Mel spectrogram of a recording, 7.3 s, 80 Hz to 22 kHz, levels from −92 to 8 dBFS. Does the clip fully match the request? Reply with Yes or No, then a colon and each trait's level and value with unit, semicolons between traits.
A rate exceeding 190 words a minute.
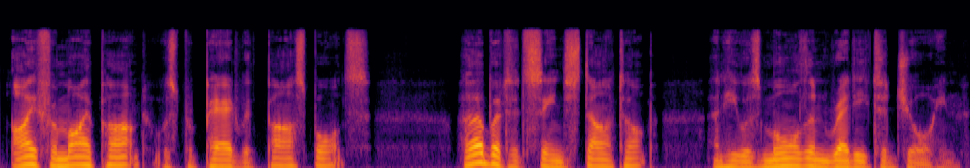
No: average, 165 wpm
